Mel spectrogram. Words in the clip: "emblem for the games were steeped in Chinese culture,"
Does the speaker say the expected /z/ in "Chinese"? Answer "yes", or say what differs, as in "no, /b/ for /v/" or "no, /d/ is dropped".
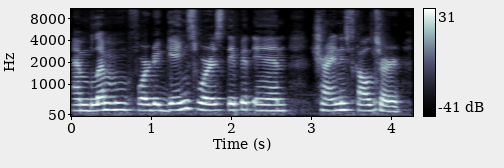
no, /s/ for /z/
